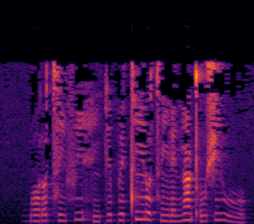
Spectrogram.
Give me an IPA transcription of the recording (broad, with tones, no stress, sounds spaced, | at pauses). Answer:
ɡ͡b o˨ ɾ ʊ˦˨ t͡s i˨ f i˦ h ĩ˨ k ɪ˦ p ɪ˦ tʰ ĩ˦ ɾ ʊ˨ t͡s ĩ˨ ɾ e˨ n ã˦˨ kʼ u˨ ʃ i˦ β u˨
